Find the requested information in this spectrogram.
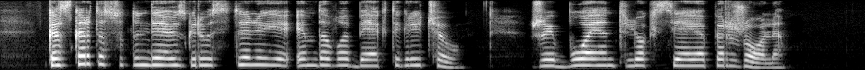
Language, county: Lithuanian, Vilnius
